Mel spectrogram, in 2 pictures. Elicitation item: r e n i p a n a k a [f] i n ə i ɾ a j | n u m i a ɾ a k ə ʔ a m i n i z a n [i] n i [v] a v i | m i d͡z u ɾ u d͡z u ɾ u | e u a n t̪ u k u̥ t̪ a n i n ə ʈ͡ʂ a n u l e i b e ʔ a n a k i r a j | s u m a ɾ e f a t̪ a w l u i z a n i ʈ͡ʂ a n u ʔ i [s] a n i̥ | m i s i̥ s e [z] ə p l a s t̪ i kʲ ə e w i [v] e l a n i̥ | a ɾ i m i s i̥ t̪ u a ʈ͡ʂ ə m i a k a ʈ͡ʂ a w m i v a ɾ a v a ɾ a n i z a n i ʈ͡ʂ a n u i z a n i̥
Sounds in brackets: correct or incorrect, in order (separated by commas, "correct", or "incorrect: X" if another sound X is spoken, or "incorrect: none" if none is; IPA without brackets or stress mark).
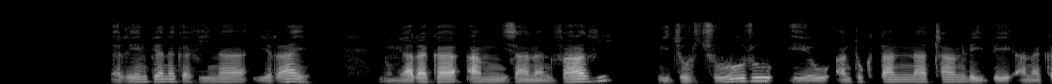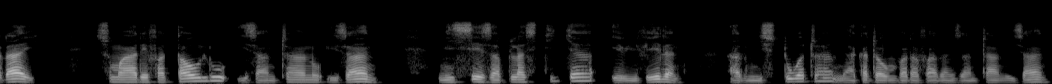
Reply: incorrect: v, incorrect: a, correct, incorrect: z, correct, correct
